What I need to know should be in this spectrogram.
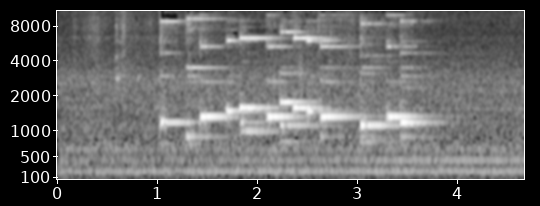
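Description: A toy plays a short electronic chiming tune.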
